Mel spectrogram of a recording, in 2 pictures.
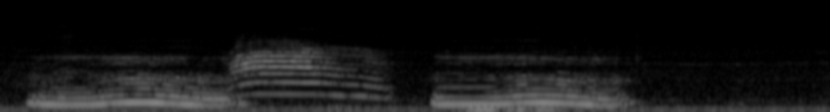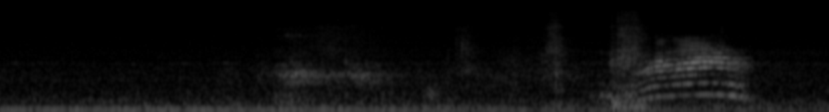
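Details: Indoors, a Ragdoll cat about two and a half years old, named Aoi, follows its owner around meowing as the owner dresses to go out; two long, loud wavering meows back to back, then a shorter rising meow after rustling.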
